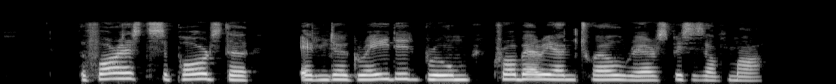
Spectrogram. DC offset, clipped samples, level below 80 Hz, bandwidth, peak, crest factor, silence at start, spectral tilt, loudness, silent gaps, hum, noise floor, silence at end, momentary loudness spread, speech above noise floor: under 0.1%; under 0.1%; -62 dBFS; 7.6 kHz; 0 dBFS; 12 dB; 0.8 s; -5 dB/octave; -13 LUFS; none; none; under -90 dBFS; 0.75 s; 11 LU; over 78 dB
